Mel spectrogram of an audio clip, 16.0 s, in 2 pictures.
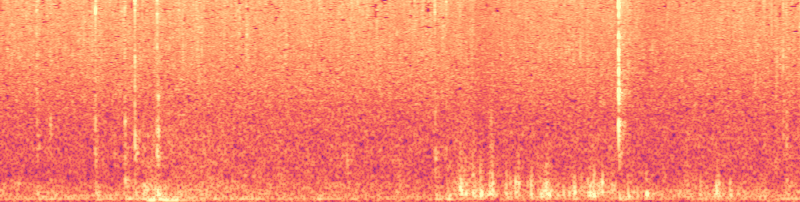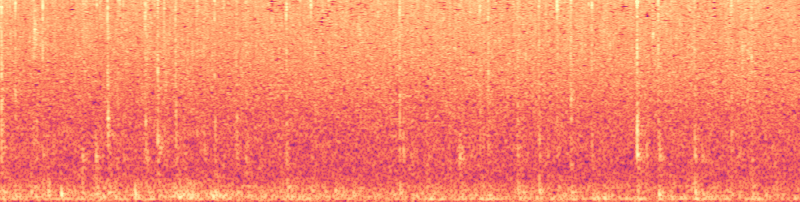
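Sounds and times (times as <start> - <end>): steady rain: 0.0 - 16.0
typing on laptop keyboard: 0.3 - 1.4, 7.6 - 15.8
low rumble: 1.4 - 5.7.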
